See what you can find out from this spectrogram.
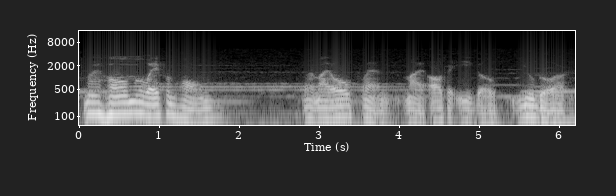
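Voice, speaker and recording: Wisecracking gumshoe, low voice, dry humor, hesitant phrasing, 1940s radio play, narrow tinny sound. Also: male voice, slow pace, music in the background. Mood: wry narrating. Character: wry, wisecracking hard-boiled male private detective.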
